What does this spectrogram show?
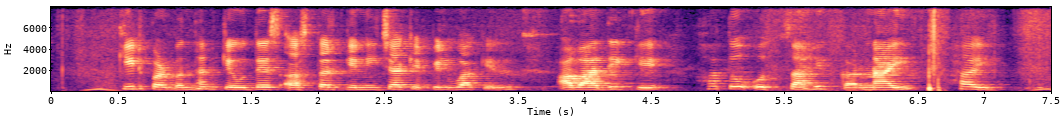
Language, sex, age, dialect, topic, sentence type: Magahi, male, 18-24, Western, agriculture, statement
